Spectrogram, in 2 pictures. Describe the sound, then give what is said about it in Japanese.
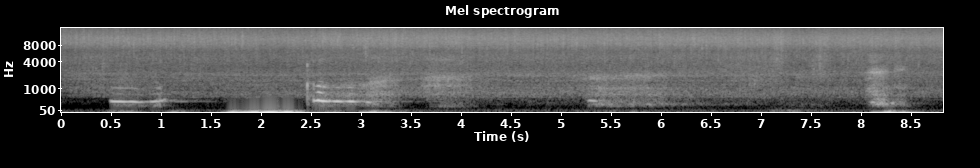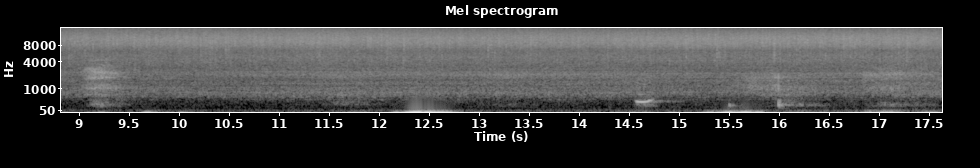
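Shower water sprays in a steady, bright hiss for the whole stretch, with a few soft knocks and splashes scattered underneath and no voices, as a body is lightly rinsed off with the shower. “それでは、軽くシャワーで流していきます。”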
